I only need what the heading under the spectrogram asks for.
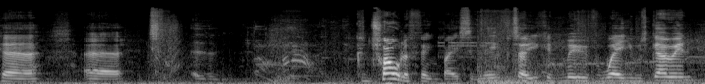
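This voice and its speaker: A man's voice: fairly high pitch, sharp tone, slight background noise. A British man with a congested, nasal voice, as if his nose is pinched by a cold, chatting casually and slangily as he rambles over gameplay. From United Kingdom. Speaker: gaming video host.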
